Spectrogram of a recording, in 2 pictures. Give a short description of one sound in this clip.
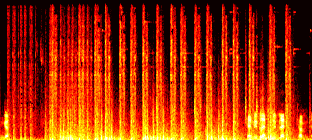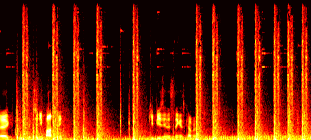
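Rapid gunfire bursts out loudly, shot after shot.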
